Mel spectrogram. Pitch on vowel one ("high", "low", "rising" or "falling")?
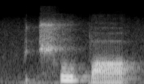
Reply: high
